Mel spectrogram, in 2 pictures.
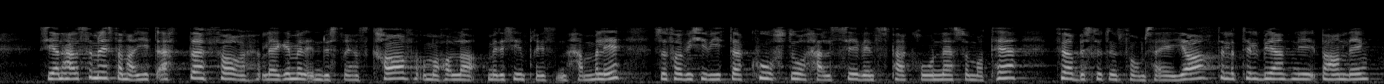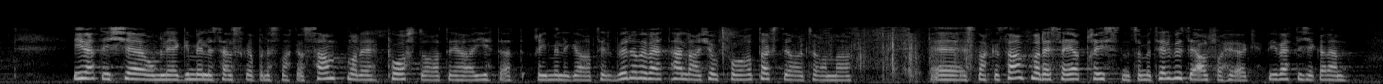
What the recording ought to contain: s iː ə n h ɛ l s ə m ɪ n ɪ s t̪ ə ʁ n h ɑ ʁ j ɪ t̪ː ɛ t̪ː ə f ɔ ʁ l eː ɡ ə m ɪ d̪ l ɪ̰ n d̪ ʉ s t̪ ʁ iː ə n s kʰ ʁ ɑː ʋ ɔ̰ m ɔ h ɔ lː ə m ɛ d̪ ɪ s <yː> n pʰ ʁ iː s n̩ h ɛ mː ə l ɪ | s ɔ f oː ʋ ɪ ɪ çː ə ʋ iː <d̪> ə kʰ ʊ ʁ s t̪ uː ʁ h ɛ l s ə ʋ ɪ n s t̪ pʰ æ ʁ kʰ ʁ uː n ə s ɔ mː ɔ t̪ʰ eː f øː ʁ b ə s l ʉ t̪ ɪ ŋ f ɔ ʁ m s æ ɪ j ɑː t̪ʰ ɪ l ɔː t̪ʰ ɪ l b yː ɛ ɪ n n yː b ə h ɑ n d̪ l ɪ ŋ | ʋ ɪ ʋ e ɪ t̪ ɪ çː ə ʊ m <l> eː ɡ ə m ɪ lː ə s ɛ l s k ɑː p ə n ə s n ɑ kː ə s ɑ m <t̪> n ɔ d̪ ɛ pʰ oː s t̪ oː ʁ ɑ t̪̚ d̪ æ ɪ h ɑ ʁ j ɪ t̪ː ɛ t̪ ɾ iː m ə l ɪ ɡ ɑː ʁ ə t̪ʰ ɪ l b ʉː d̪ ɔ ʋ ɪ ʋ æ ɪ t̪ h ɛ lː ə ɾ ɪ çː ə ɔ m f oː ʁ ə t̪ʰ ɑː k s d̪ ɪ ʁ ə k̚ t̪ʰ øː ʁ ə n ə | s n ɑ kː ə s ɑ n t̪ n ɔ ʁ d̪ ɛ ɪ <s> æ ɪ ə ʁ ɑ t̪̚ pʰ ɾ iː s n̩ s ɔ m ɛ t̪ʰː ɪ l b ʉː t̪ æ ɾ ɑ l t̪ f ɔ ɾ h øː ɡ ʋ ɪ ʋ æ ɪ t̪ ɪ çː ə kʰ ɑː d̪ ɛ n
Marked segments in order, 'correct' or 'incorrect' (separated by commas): incorrect, incorrect, correct, correct, correct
